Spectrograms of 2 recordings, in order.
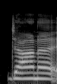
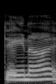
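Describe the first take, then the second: First: The name is said with a non-American pronunciation. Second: The name is said with an American pronunciation. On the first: "as she introduced herself" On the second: "maybe the Americanized pronunciation"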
